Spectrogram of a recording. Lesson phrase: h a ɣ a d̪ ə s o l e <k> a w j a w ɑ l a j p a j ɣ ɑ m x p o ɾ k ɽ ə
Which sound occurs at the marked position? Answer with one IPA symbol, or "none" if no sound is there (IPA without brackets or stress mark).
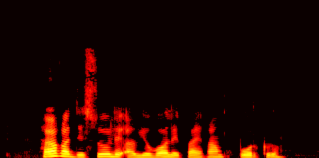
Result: ʔ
